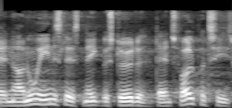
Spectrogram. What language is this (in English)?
Danish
